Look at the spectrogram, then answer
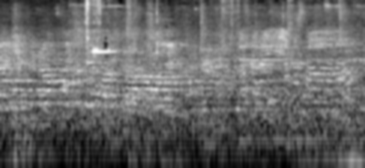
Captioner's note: sensor beeping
